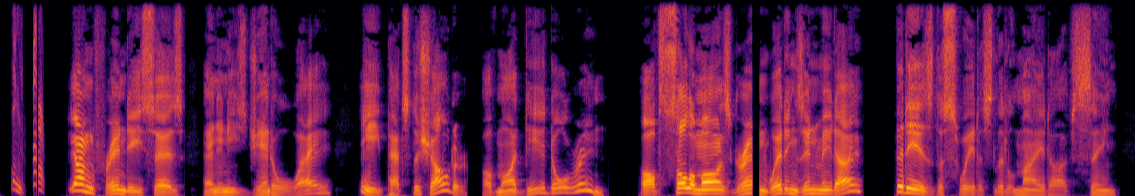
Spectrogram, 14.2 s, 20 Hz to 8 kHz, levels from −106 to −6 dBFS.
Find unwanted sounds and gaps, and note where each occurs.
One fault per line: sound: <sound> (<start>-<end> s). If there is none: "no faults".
sound: chirp (0.1-0.6 s)
sound: dropout (9.4-9.5 s)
